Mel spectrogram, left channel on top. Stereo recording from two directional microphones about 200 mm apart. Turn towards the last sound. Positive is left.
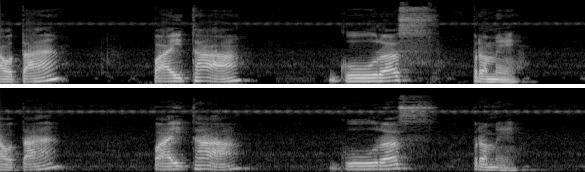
turn(degrees=50)  # may be behind; listen again after turning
